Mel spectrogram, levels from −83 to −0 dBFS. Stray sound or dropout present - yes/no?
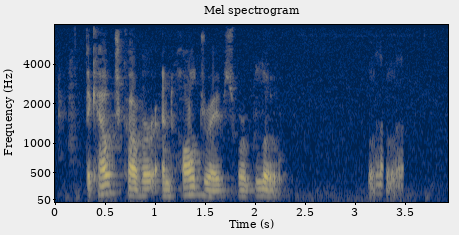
yes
